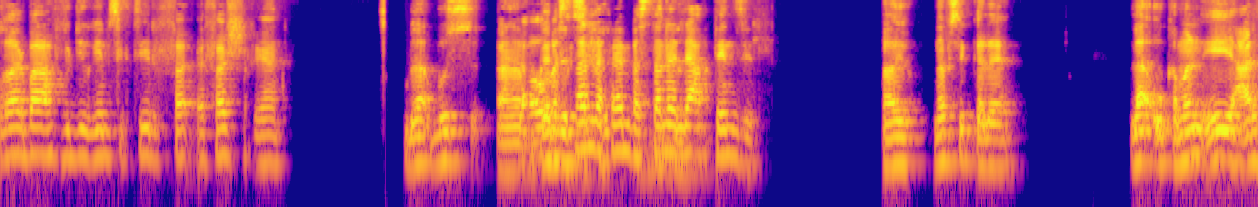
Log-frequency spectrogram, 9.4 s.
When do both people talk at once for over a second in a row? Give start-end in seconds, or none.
3.9-5.4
